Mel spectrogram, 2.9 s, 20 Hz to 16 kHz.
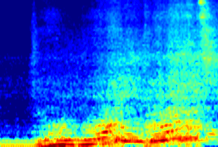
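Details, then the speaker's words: Subaru BRZ with SBD500X turbo kit, first start-up after install, revved after warming. Swings from low idle into a smooth, deep rev that falls back cleanly; blow-off valve audible; deeper tone likely from the turbo. "not only that but it actually sounds good it's uh I've had will equal length Heather's before and they didn't sound like this this one has a bit of a deeper tone into it probably because of the turbo"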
